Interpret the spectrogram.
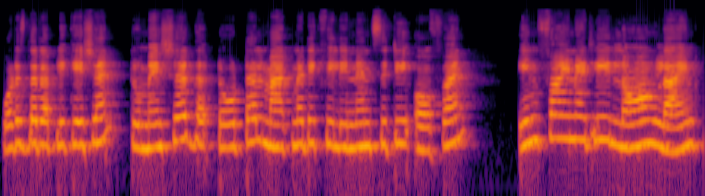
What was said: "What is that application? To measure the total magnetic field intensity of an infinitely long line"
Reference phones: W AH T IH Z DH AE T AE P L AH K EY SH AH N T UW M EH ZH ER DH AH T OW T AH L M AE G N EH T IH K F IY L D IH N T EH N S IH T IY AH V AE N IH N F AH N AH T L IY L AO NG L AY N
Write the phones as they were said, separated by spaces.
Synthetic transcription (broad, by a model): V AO T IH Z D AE T AE P L AH K EY SH AH N T UW M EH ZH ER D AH T OW T AH L M AE G N EH T IH K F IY L IH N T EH N S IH T IY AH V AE N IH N F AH N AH T L IY L AO NG L AY N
